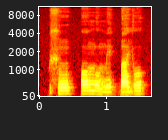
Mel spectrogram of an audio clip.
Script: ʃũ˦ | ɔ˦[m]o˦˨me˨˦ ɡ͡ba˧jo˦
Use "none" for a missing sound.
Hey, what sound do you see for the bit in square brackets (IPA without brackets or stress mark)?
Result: m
